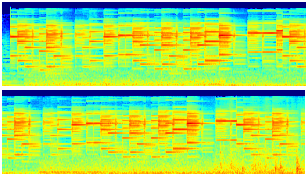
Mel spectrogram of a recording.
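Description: A phone rings with a repeating electronic melodic ringtone, bright and fairly loud, looping steadily for about twelve seconds with no speech over it.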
